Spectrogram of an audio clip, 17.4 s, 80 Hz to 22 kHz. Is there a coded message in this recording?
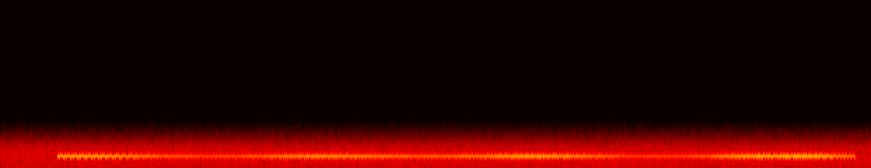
Yes: NAVTEX (SITOR-B), 100 baud, 170 Hz shift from 1.1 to 17.1 s, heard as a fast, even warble, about 1750 Hz centre, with radio static and fading. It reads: ZCZC XA58 CONTAINER ADRIFT IN PSN 10-16S 179-33E. CANCEL THIS MSG 06 0400 UTC. NNNN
